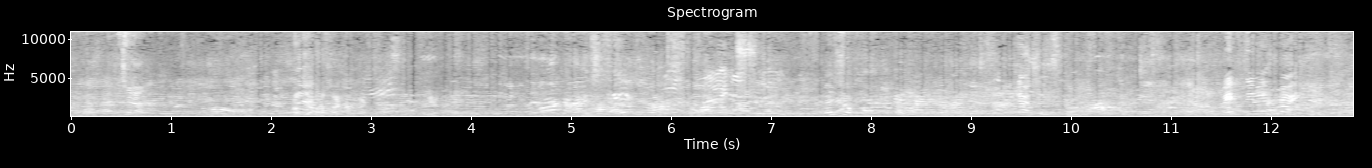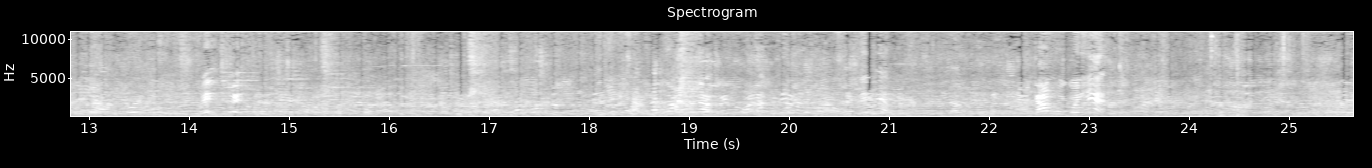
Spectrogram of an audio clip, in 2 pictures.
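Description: Crowd chatter: many voices talking over one another at a steady level, with no single speaker standing out.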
